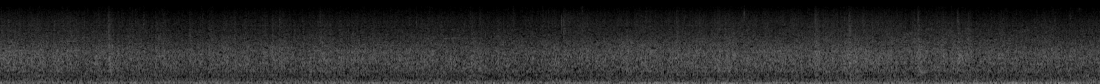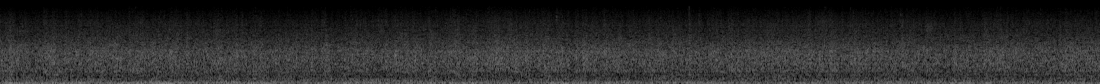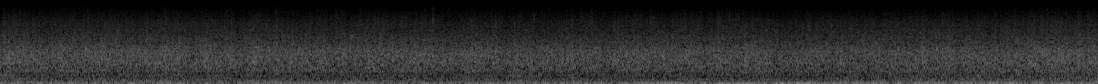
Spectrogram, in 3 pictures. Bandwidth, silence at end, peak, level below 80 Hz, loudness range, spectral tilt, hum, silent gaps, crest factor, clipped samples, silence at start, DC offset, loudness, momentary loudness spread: 16.5 kHz; 0 s; -24 dBFS; -48 dBFS; 1 LU; -2.5 dB/octave; none; none; 16 dB; under 0.1%; 0 s; under 0.1%; -38 LUFS; 2 LU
